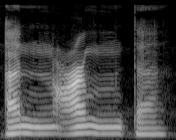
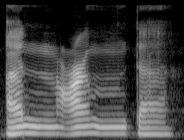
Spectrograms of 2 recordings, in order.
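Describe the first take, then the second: No difference in how they are said.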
